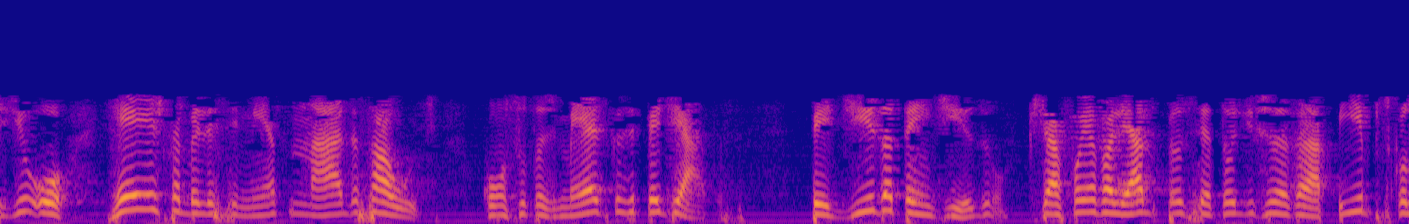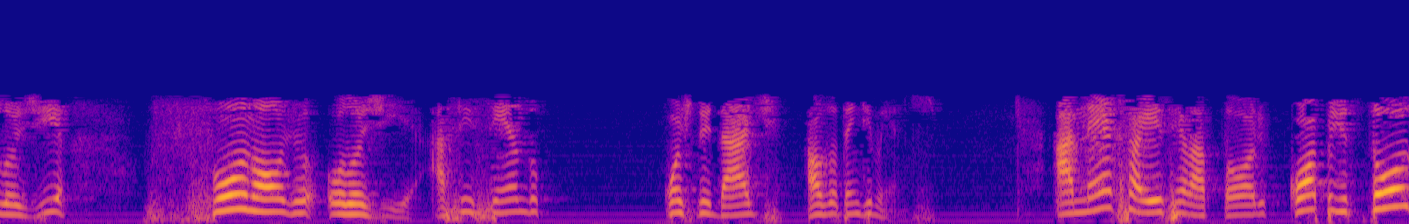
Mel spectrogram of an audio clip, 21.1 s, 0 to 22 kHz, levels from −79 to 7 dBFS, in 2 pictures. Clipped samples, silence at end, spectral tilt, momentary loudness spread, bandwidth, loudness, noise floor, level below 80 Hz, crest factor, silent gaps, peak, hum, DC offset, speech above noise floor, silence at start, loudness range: under 0.1%; 0 s; -10 dB/octave; 17 LU; 4 kHz; -20 LUFS; -54 dBFS; -46 dBFS; 20 dB; none; 0 dBFS; 60 Hz at -50 dBFS; under 0.1%; 34 dB; 0 s; 7 LU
